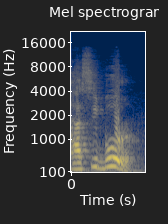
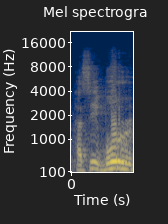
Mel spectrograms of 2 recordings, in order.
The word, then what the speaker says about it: হাসিব: হাসিবুল বা হাসিবুর, এই যে হাসিবুর মানে হাসিবুর রহমান যেমন আছে, হাসিবুল ইসলাম বা হাসিব, তো এই যে শেষকালে রটা বলি এটা ভুল, হাসিব বলতে হবে শুধু, হাসিবুর না।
